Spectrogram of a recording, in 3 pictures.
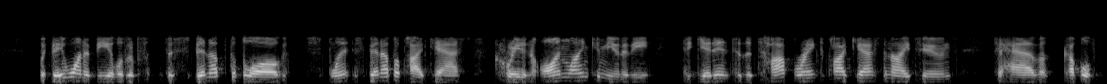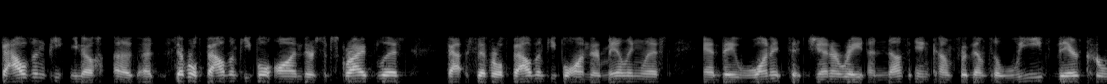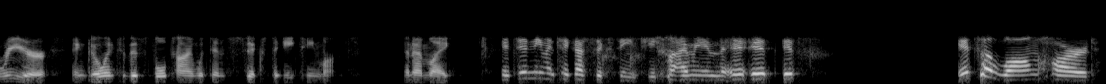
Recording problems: phone-call audio; poor line; nothing above 3.5 kHz

